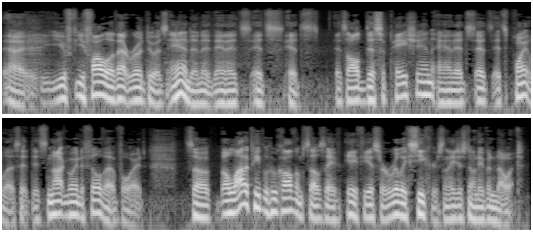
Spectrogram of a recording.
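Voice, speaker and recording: A man in his sixties speaking as a guest author in a reflective interview, earnest and halting, often repeating words as he searches for phrasing. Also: low voice, lively intonation, darkish tone. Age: 60s.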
